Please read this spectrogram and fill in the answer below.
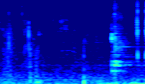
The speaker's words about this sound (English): I'm going to take a quick sip of water.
